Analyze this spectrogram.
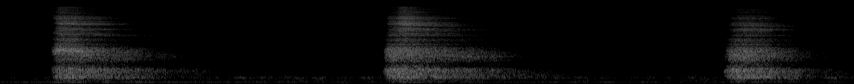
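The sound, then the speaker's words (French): Three long exhalations are breathed out with eyes closed during a breathing exercise. Each breath starts strong and trails off slowly, evenly spaced with quiet between them. “Fermez les yeux et expirez trois fois.”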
